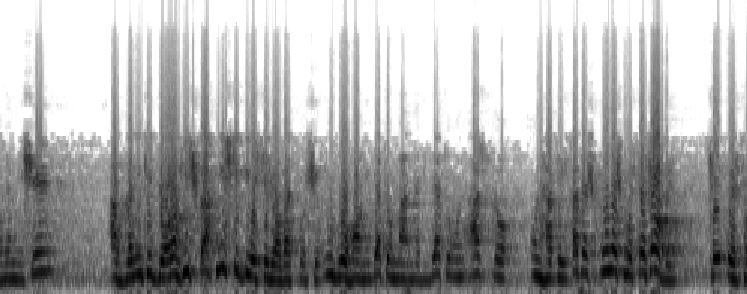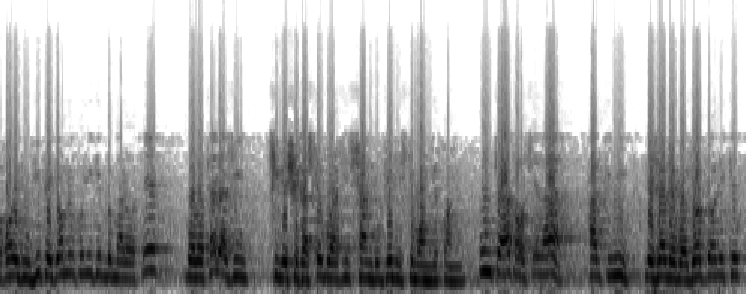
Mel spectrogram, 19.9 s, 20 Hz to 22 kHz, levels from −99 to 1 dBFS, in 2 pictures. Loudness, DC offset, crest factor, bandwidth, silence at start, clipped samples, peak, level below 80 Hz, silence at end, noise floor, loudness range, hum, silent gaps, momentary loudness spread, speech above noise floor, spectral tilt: -8 LUFS; 0.3%; 8 dB; 9 kHz; 0 s; 1%; 0 dBFS; -36 dBFS; 0 s; -33 dBFS; 3 LU; none; none; 8 LU; 25 dB; -8.5 dB/octave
